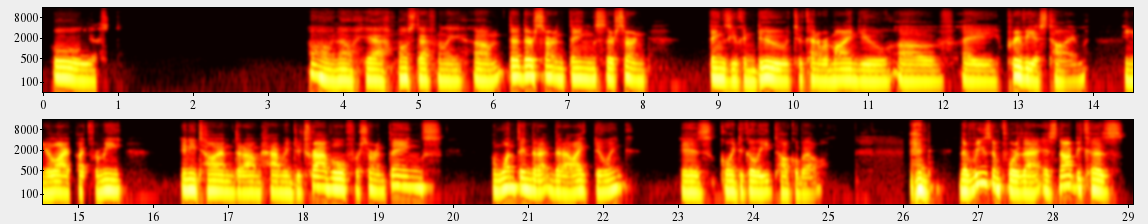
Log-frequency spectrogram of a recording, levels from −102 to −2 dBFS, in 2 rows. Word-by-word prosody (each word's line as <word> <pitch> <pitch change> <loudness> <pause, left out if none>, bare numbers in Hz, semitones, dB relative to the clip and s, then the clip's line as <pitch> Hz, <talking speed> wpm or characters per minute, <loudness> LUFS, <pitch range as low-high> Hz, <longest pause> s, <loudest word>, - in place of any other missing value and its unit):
Ooh, 135 -4 +3
yes. 115 -2 -7 2.7
Oh, 150 -9 +1
no. 115 -1 -2
Yeah, 120 -4 -1
most 135 -1 -1
definitely. 120 -2 -4
Um, 125 +6 -3
there 150 -1 +4
there's 155 +1 +4
certain 145 -4 -1
things 130 -1 -2
there's 125 -3 0
certain 125 -4 -2 0.8
things 130 -4 +2
you 120 -1 -2
can 110 -2 -4
do 125 -1 +4
to 120 +1 -7
kinda 120 -1 -3
remind 120 +1 -1
you 115 0 -3
of 110 -2 -5 0.2
a 110 -2 -4
previous 130 -7 +4
time 110 +3 -8 0.5
in 120 -3 -3
your 115 0 -1
life, 120 -2 +3
like, 120 -2 -4
for 120 - -7
me, 130 +1 +1 0.8
any 140 -1 +4
time 130 -2 0
that 115 -1 -2
I'm 115 0 -1
having 120 -1 -1
to 120 - -4
travel 150 +1 +4
for 135 -2 -9
certain 130 +1 -4
things, 165 -3 -4 0.7
the - - -1
one 155 +4 +4
thing 155 -2 +4
that 130 -2 +2
I 125 - 0
that 125 -3 -2
I 115 -1 0
like 125 +2 -1
doing 135 +8 -2 0.7
is 120 -1 -2
going 125 -2 0
to 125 - -2
go 120 0 +2
eat 120 +1 -2
Taco 110 -1 -5
Bell. 105 +6 -9 1.2
And 135 -4 +8 0.4
the 130 -1 +6
reason 185 - +3
for 130 -6 +3
that 115 0 +1
is 125 -3 -3
not 180 +2 +4
because 130 -5 0
125 Hz, 135 wpm, -23 LUFS, 115-140 Hz, 2.7 s, And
